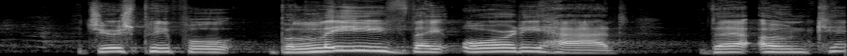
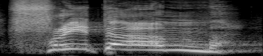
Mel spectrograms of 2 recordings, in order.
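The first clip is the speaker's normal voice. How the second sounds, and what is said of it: William Wallace style battle cry. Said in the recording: “William Wallace ... Except perhaps not in that accent.”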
